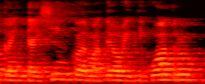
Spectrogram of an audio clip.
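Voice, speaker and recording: A man speaking at a moderate pace, high in pitch. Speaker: pastor. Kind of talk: sermon.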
